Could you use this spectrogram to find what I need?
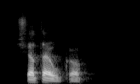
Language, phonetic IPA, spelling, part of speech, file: Polish, [ɕfʲjaˈtɛwkɔ], światełko, noun, LL-Q809 (pol)-światełko.wav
